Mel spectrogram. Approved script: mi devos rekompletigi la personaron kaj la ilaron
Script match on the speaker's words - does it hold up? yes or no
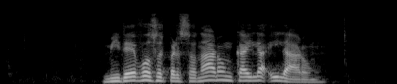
no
